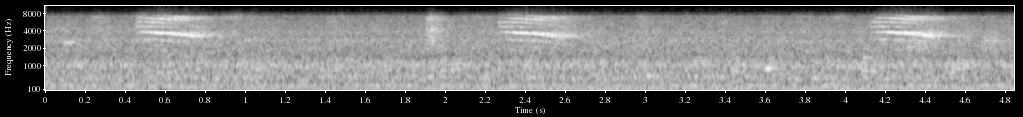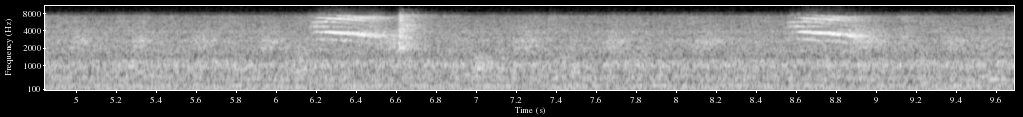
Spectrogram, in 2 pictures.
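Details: Agitated blue jay, upset again and stirring up squirrels, gives six raspy falling calls at irregular intervals, with a few sharp clicks and a steady low hum behind.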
